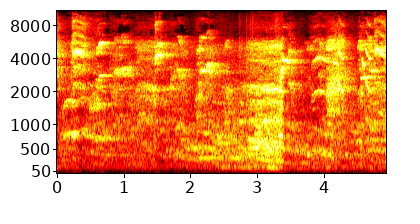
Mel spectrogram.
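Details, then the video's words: Parrots in Gdańsk, Poland, giving harsh, rising squawks and screeches that come in quick bursts, several birds overlapping, with human voices murmuring in the background. "Parrots in Gdansk, Poland"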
